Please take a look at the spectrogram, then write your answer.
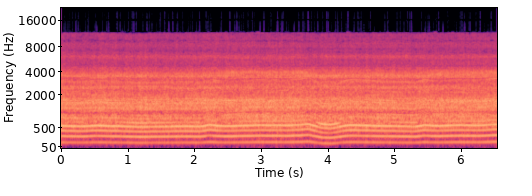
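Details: Husqvarna 455 Rancher two-stroke chainsaw, warmed up, cutting a heavy block; it had choked when warm. Steady high buzz holds revs, sags briefly in the cut, picks straight back up; old filter discolored brown.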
